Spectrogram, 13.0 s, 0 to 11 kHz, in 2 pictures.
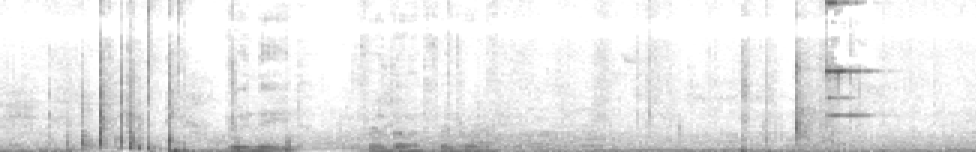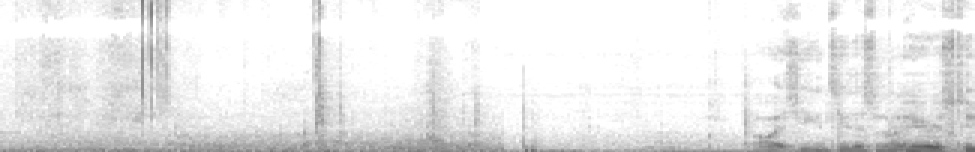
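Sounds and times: bright ringing clink: 5.5s - 6.0s
small metal parts clinking: 5.5s - 6.0s, 7.4s - 7.7s.

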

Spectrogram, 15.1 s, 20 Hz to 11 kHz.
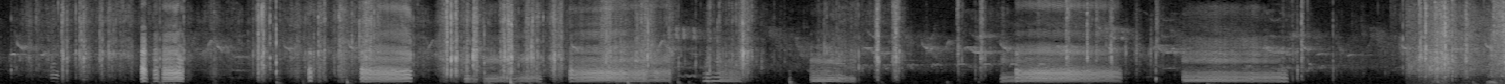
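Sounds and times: parakeets harsh rasping calls: 1.4s - 1.9s, 3.6s - 7.4s, 10.0s - 11.2s, 11.8s - 12.9s.

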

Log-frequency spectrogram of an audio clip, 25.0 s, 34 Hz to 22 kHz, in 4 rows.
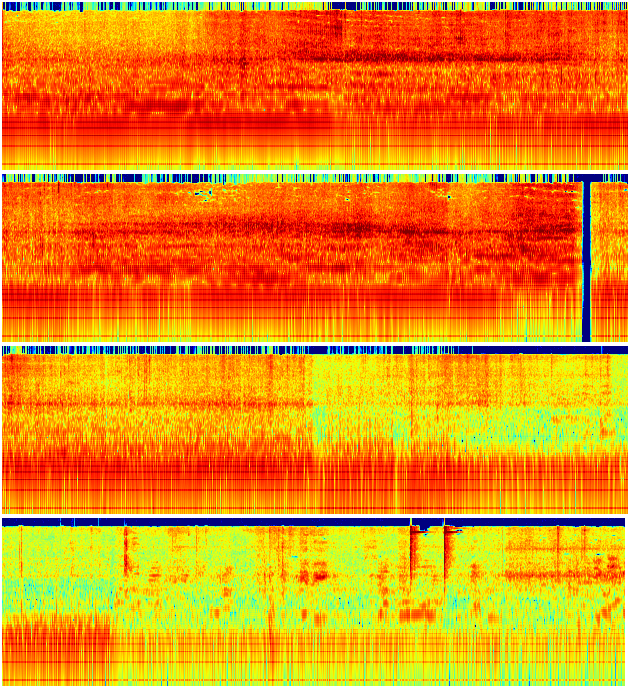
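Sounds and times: car engine at high revs: 0.0s - 19.9s.

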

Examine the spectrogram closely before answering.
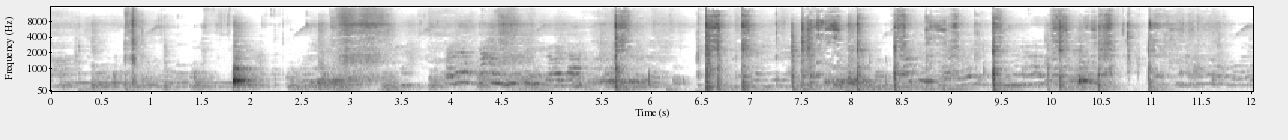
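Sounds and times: cutlery clinking on a plate: 6.5s - 11.2s.

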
